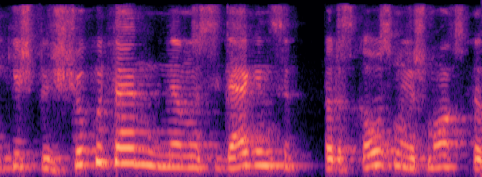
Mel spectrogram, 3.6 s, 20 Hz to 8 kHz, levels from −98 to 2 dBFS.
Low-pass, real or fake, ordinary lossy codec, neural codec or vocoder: 7.2 kHz; real; AAC, 32 kbps; none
